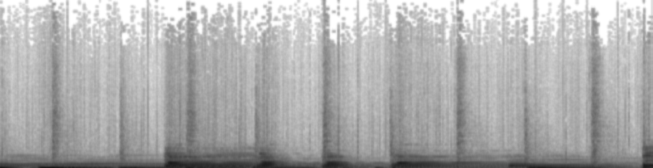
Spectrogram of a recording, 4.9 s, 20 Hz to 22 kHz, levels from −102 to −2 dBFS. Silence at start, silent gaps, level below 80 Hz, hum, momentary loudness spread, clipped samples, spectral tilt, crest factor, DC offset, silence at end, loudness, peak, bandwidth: 0 s; none; -28 dBFS; none; 10 LU; under 0.1%; -7.5 dB/octave; 14 dB; under 0.1%; 0 s; -19 LUFS; -4 dBFS; 16.5 kHz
